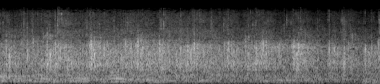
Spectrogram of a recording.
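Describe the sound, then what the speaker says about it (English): An audience at a formal ceremony in a palace setting applauds after a keynote, a sustained, even wash of many hands clapping at moderate loudness. "Please, a round of applause for him."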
